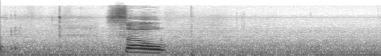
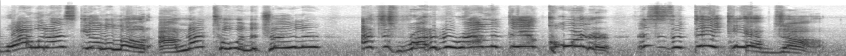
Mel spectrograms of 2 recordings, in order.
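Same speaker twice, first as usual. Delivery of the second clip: retold outburst. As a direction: vent it up high at the other driver, voice cracking.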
